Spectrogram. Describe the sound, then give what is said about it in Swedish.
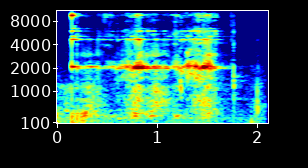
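A spoon clinks against a glass while stirring sugar into a strong breakfast tea: a sharp chime that rings on with a bright, sustained tone, softer scraping taps beneath, and a second clink near the end. “Nu har sockret fördelat ut sig här i vattnet.”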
